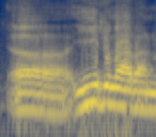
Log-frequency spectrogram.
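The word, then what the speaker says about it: Irma: 여기는 한국은 어마라고 그랬죠. 원래 어마라는 말은 발음이 잘못된 거고, 그 어떤 사람이 어마어마한 게 어마가 왔다고 막 한국 사람들이 그렇게 비아냥거렸는데, 이르마라는 말이 원래 맞는 말이고요.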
